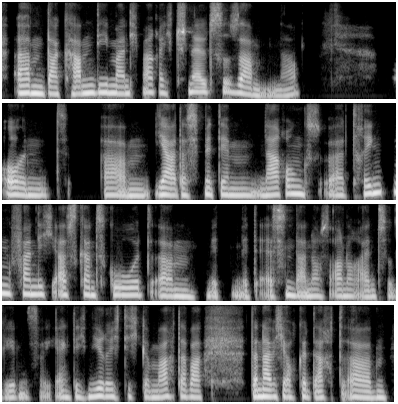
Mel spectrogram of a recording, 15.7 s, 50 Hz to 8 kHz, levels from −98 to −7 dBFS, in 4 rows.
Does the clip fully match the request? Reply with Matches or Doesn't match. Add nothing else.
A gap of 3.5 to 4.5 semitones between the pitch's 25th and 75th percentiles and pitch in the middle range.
Doesn't match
